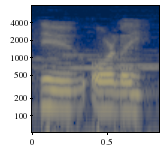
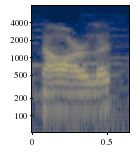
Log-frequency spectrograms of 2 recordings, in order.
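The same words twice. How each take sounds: First: The name is said as two separate words. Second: The name is run together like one word. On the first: This is the proper way to say it. "it is New Orleans. It's two words" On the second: This is the casual local way of saying it. "I do say New Orleans"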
